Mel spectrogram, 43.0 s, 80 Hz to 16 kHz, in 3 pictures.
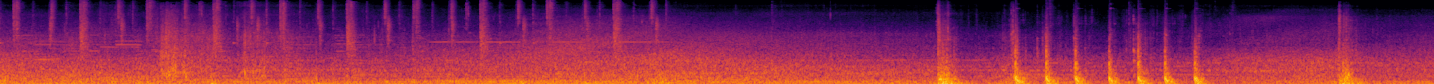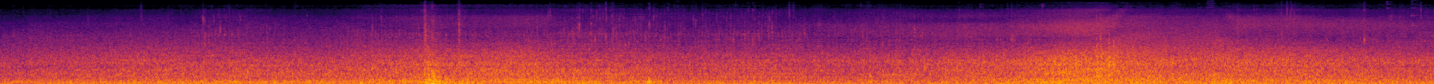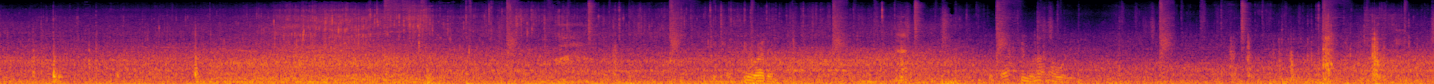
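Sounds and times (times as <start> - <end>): water noise: 0.0 - 43.0
wind noise: 0.0 - 43.0
sharp knocks: 9.4 - 12.2, 13.4 - 13.7.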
